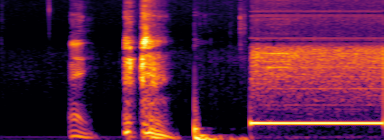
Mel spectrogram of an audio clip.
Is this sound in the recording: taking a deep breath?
no

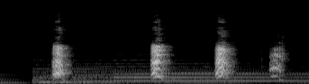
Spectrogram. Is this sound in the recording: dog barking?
yes

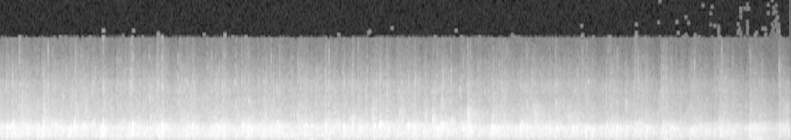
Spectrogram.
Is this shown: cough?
no

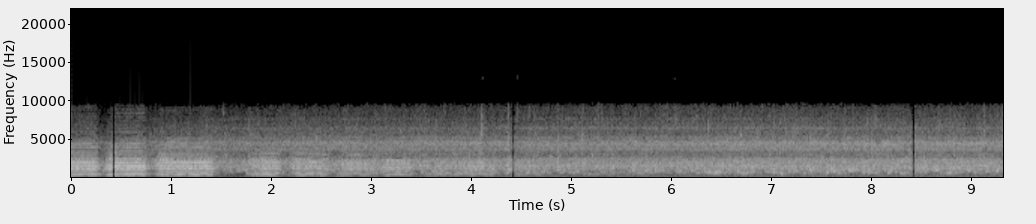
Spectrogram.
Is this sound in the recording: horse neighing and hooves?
no

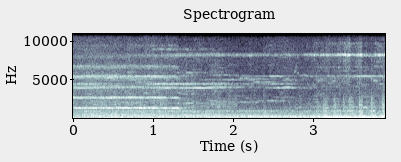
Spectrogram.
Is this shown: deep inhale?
no

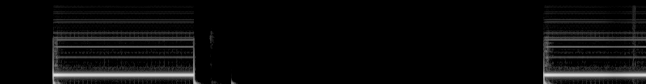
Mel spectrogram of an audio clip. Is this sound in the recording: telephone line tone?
yes

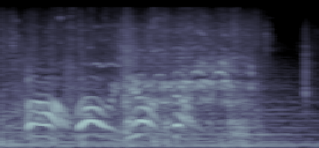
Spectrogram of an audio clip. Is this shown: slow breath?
no

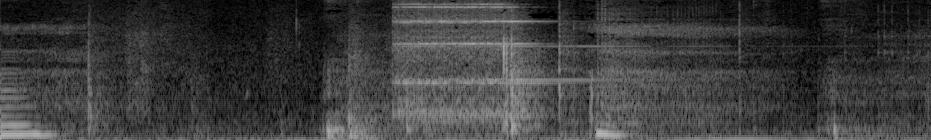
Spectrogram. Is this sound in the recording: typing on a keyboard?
no

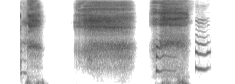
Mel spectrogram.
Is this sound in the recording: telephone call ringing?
no

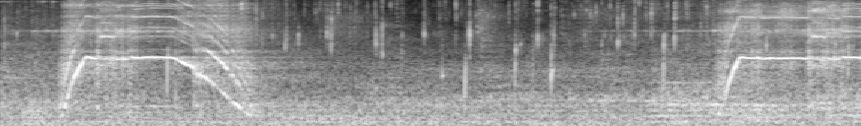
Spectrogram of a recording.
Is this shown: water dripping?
yes

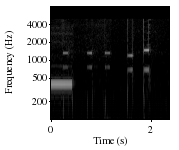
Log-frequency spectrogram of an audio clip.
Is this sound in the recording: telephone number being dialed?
yes

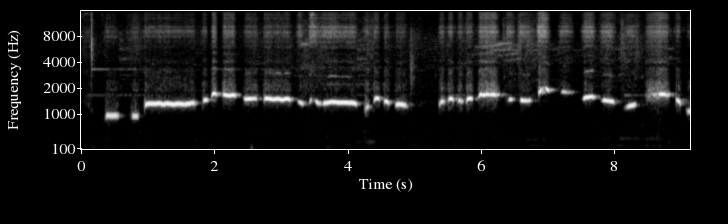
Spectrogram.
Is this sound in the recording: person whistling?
yes

